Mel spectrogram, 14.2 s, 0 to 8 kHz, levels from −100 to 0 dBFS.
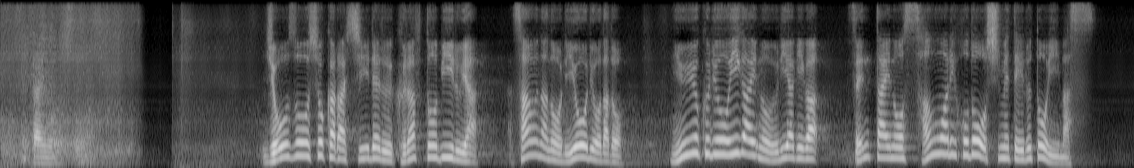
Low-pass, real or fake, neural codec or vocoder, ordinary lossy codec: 7.2 kHz; fake; codec, 24 kHz, 0.5 kbps, DualCodec; none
